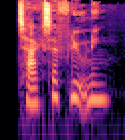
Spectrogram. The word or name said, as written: taxaflyvning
